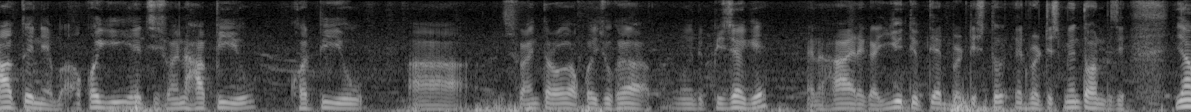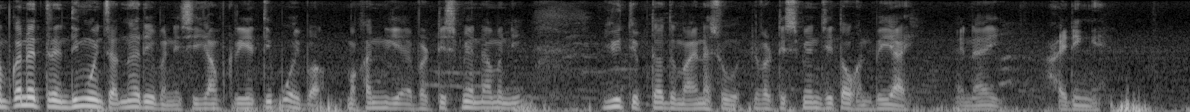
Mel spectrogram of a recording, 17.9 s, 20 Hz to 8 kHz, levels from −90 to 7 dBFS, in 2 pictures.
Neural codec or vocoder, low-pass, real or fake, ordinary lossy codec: none; none; real; none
